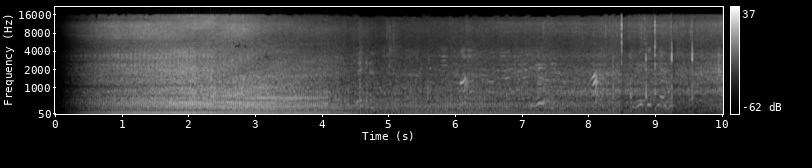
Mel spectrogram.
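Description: A motor vehicle engine running close by, loud at first, its steady low hum stopping abruptly about four seconds in. After that come quieter background noise, faint voices and a few light clicks.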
